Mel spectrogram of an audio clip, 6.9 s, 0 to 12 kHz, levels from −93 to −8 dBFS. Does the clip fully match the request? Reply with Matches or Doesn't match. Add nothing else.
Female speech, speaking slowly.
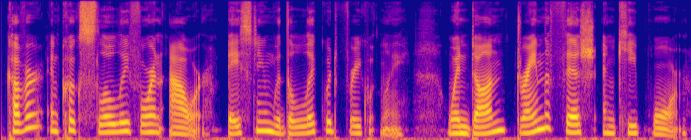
Doesn't match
